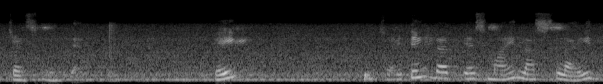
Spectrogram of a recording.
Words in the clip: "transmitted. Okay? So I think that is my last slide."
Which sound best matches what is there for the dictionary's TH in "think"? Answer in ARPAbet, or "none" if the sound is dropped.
T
